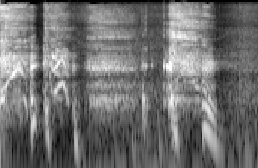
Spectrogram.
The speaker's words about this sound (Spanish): Ah, ya, discúlpenme, ya saben, con mi tos recurrente, que no se me va.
